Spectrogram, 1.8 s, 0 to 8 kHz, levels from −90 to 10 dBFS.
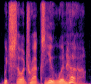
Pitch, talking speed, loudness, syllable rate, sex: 130 Hz, 195 wpm, -14 LUFS, 4.4 syllables/s, male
